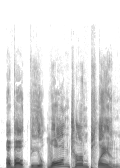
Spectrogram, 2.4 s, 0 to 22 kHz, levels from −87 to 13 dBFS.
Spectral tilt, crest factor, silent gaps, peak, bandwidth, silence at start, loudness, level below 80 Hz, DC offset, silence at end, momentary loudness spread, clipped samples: -4 dB/octave; 18 dB; none; -4 dBFS; 15 kHz; 0.15 s; -21 LUFS; -52 dBFS; under 0.1%; 0 s; 7 LU; under 0.1%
